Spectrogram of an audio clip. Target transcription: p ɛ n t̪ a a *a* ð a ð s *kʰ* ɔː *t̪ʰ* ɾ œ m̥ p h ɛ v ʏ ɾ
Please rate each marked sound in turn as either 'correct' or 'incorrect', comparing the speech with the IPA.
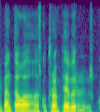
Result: correct, incorrect, correct

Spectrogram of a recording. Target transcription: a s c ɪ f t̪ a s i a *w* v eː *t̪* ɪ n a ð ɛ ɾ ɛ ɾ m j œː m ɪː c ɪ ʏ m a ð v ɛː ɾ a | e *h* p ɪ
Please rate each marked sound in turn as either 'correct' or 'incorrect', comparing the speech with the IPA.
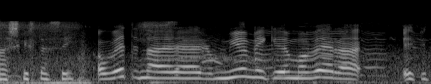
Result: correct, correct, correct

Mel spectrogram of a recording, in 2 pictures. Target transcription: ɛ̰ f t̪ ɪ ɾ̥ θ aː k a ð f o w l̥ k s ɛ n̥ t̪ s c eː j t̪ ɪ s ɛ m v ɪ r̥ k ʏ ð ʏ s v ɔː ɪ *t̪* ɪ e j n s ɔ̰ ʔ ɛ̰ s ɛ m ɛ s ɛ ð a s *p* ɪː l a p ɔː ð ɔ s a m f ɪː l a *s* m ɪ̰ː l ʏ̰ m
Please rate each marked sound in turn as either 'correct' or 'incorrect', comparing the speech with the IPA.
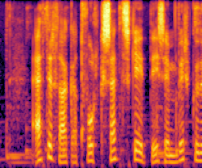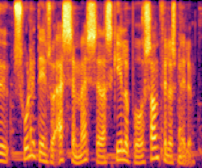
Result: correct, incorrect, correct

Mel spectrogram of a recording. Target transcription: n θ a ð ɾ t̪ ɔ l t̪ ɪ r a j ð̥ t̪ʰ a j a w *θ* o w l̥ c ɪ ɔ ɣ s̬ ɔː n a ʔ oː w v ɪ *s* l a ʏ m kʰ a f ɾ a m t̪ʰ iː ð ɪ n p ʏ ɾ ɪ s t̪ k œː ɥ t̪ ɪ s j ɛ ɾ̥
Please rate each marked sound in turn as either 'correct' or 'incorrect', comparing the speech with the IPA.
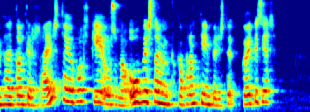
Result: incorrect, correct

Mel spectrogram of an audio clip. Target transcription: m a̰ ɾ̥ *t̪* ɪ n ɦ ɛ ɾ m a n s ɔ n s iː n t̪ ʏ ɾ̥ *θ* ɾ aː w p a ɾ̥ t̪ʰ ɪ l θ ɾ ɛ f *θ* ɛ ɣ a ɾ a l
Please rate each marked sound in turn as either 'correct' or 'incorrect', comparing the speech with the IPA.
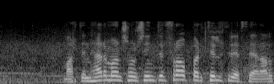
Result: correct, incorrect, correct

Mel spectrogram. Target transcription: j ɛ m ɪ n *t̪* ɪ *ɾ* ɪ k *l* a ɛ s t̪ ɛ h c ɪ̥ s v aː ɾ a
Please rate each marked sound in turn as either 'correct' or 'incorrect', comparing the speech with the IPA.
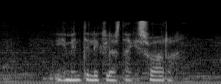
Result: correct, incorrect, correct

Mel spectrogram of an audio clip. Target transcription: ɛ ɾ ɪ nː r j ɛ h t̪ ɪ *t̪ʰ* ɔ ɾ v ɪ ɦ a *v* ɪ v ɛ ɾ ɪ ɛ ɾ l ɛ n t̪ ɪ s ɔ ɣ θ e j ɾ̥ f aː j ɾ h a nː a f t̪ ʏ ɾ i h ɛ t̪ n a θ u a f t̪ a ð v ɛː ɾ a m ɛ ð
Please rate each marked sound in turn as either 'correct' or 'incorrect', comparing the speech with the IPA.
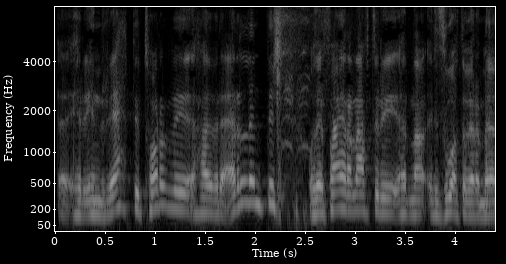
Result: correct, incorrect

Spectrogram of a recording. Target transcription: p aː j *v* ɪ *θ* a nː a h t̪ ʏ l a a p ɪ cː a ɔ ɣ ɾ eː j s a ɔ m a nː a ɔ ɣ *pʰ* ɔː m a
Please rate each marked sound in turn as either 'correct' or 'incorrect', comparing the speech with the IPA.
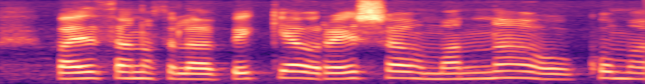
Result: incorrect, correct, incorrect

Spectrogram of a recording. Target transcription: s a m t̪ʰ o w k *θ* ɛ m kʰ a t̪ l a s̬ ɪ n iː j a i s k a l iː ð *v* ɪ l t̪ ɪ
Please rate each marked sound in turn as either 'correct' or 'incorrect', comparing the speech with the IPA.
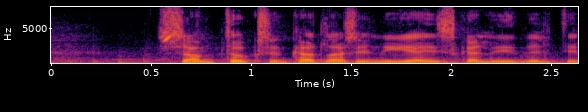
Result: incorrect, correct

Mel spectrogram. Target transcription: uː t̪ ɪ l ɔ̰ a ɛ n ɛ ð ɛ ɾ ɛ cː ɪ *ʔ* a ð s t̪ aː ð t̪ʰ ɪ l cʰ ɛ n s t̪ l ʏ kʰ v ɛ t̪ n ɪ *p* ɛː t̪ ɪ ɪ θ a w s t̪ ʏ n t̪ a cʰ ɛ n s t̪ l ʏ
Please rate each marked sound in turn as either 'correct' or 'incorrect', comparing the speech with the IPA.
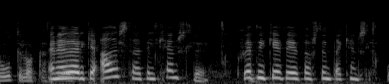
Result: correct, incorrect

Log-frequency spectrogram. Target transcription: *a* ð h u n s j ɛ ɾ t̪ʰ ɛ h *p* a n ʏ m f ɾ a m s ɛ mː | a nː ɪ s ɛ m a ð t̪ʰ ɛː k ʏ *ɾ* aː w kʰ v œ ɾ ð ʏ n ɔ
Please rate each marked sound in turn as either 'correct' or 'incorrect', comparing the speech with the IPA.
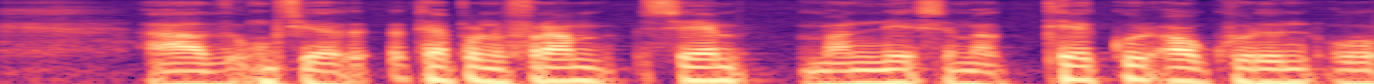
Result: correct, correct, correct

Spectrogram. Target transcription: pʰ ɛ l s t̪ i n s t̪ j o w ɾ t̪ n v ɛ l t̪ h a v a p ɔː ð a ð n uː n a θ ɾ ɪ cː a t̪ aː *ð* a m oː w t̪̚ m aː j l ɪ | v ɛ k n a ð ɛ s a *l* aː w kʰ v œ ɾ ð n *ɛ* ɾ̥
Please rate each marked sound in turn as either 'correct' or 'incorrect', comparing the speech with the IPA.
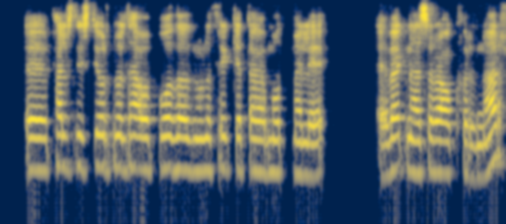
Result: incorrect, incorrect, incorrect

